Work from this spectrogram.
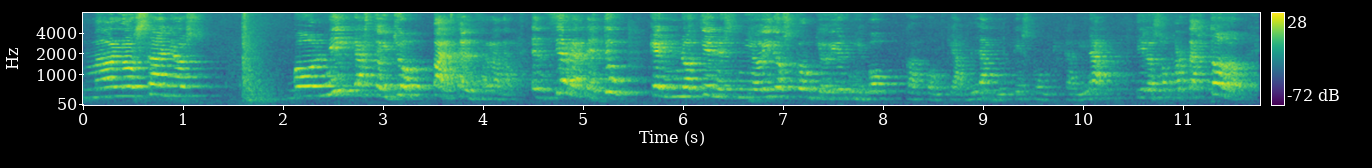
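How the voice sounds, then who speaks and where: A woman acting a shrill furious wife. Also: sing-song, normal speed. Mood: scornful. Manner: loud, indignant, mocking. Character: fiery shrill wife demanding freedom from her husband. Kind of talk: amateur stage acting. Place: community centre stage. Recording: echoey stage from far off, noisy.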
